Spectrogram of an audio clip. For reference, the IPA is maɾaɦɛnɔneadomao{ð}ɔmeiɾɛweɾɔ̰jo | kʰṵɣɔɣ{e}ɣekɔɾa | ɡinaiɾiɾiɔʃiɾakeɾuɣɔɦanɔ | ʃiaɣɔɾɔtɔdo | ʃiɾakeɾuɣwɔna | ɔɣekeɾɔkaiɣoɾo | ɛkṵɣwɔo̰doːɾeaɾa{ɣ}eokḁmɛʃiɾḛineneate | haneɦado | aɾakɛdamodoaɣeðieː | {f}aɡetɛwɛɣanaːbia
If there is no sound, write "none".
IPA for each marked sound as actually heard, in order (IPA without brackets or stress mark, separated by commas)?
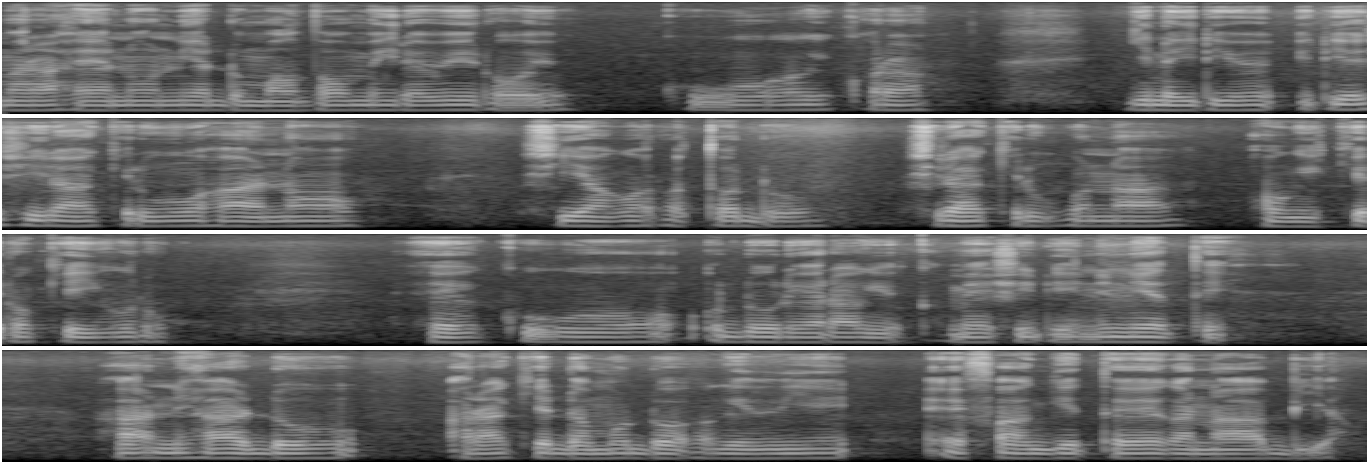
ð, a, ɣ, f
